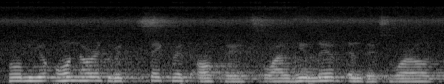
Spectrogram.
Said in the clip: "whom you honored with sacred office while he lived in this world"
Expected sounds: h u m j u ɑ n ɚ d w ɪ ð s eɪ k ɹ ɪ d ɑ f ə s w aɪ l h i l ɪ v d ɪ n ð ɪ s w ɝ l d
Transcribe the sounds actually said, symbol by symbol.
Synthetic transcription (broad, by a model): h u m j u ɑ n ɚ d w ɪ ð s eɪ k ɹ ɪ d ɑ f ə s w aɪ l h i l ɪ v d ɪ n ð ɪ s w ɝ l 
